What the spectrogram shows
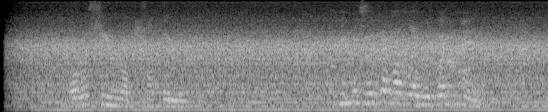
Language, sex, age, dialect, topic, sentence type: Bhojpuri, female, <18, Northern, banking, statement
